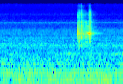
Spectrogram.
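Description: Two short, sharp clicks about a quarter of a second apart near the end, the second louder, over faint room noise.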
